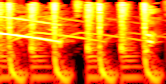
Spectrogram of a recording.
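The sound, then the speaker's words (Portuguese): A loud siren sound effect with gliding, falling tones wails over a fast, punchy electronic beat, the heavy thumps repeating steadily under it. “Toca a sirene.”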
